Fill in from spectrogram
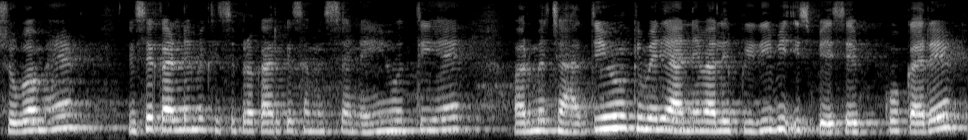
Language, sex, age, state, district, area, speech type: Hindi, female, 18-30, Madhya Pradesh, Betul, rural, spontaneous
